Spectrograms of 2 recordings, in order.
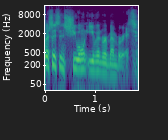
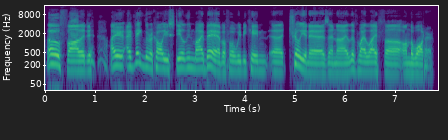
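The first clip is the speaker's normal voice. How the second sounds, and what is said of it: Mid-Atlantic rich-person accent. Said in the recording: “Atlantic accent because ... rich ... that accent just starts on you”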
